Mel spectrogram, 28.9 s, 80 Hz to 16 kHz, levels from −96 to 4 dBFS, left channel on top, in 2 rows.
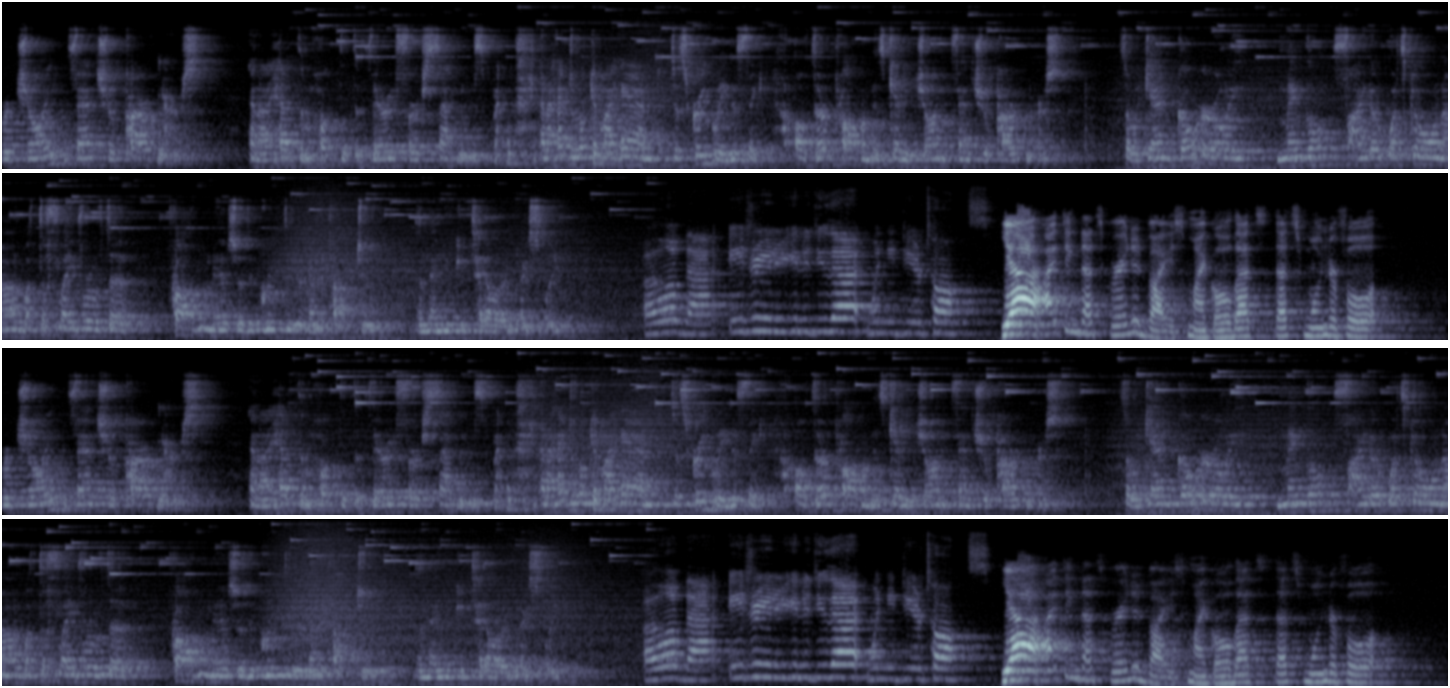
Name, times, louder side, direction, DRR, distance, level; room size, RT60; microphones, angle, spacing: voice 1, 0.0-2.0 2.5-10.6 11.2-12.5 12.7-15.7 16.1-18.2 18.6-20.1, left 1 dB, 20° left, -1 dB, 4.2 m, -45 dB
sound 1, 2.9-21.0, right 5 dB, 35° right, 3.7 m, -55 dB
voice 2, 20.9-24.3, right 2 dB, 20° right, 9 dB, 1.2 m, -43 dB
voice 3, 24.5-28.2, left 4 dB, 65° left, 11 dB, 1.0 m, -31 dB
29.5 x 11.0 x 8.3 m, 1.4 s
head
